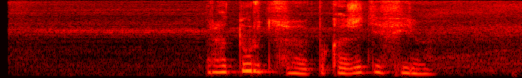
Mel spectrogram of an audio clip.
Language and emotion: Russian, neutral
